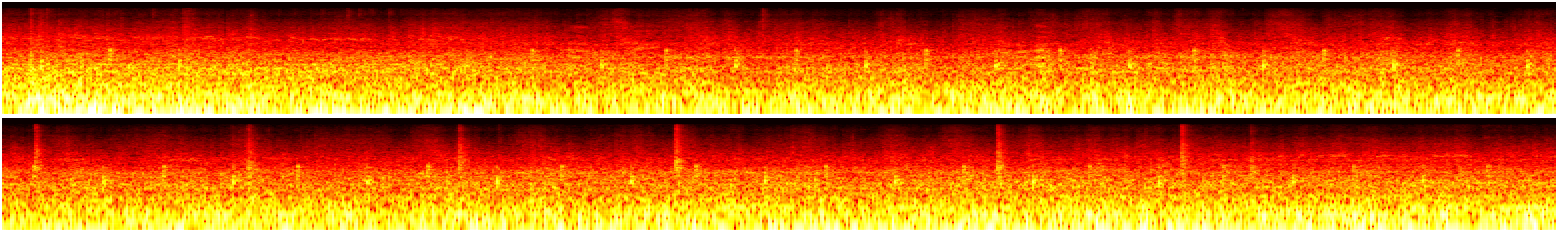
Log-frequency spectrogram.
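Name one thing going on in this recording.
Tyres roll on a smooth road with a steady rumble.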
